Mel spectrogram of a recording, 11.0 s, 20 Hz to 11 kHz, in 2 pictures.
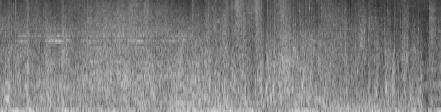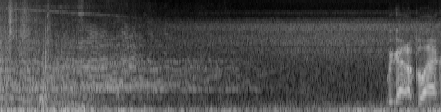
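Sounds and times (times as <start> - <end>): helicopter crashing and skidding: 0.0 - 6.6
scraping debris: 0.0 - 6.6.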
